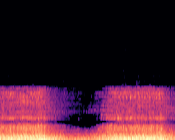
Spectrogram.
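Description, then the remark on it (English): A baby blue, right-hand-drive foreign convertible's engine roars, dips briefly as it shifts, then revs back up and pulls away loudly into traffic, with steady traffic-like rumble and no voices. “I watched Cookie's baby blue convertible cut out into the traffic.”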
